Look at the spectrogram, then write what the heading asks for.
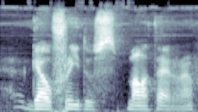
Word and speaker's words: Gaufridus Malaterra: By the way, Geoffrey, it's actually Godfrey, it's preferred to pronounce, Gaufridus Malaterra, right?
